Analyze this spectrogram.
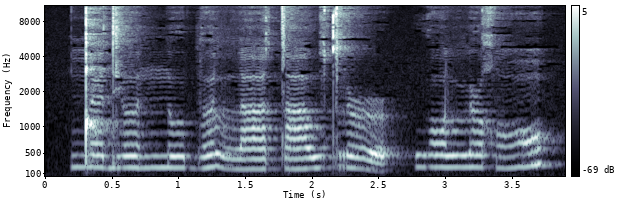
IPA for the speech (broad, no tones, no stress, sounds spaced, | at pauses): ŋ͡ǃ ɛ d j əː nː ʊː b ə lː a t a w d r ə˞ | w ɔ lː ə˞ χ ɔ̃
